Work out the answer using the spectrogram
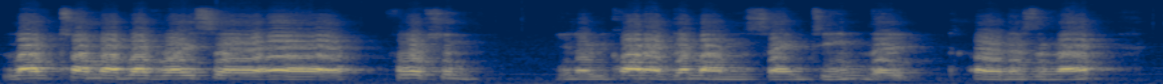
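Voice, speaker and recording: Male, South African accent, easygoing interviewee, medium pitch, roomy echo on the mic. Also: flat delivery, normal speed, darkish tone, muffled recording. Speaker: esports racing driver being interviewed. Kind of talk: casual interview chat. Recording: roomy, echoey remote voice chat.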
